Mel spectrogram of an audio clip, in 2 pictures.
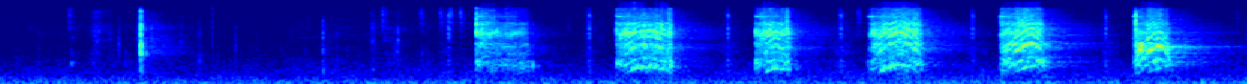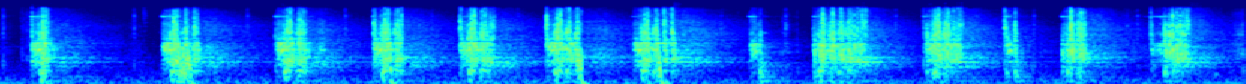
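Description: A screw is driven in to fix and lock a leather strap shelf, producing a rapid run of crisp, close clicking bursts in a steady rhythm, like a ratcheting driver turning repeatedly.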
